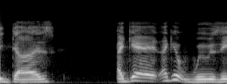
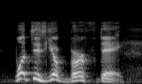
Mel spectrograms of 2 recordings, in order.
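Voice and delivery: terrible put-on Russian accent, pitched up; 5 semitones higher than usual. Asking Kevin what his birthday is, in a bad Russian accent. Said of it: "My Russian accent is so bad".

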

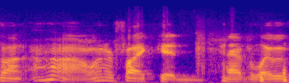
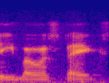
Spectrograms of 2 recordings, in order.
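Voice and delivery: ordinary talk, nothing marked

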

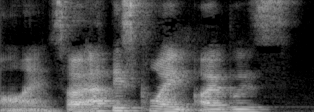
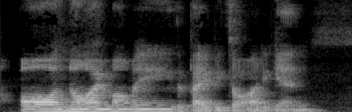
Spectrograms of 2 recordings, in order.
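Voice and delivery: usual speaking voice

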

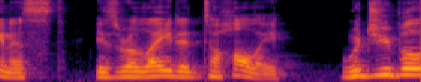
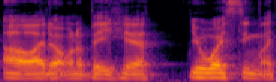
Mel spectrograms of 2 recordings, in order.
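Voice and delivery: mock bored lawyer voice, much lower pitch; 6 semitones lower than usual. Describing a lawyer character from an episode, imitating a bored lawyer. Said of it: "the lawyer has such a bored voice".

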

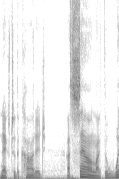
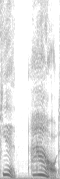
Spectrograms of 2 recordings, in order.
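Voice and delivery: very high, soft, hushed half-whisper; 9 dB quieter than usual. After a face vanishes from the tree, Paolo urges the other boy out, half-whispered. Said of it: "Paolo whispered".

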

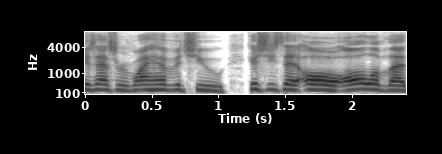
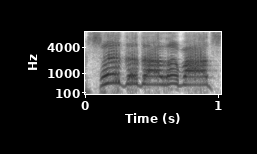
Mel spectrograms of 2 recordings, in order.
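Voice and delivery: put-on shrill yelling, pitched way up; 14 semitones higher than usual. Recapping a story, the speaker acts out a woman yelling at her minions: imitating someone yelling. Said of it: "smacking her minions around and yelling at them".

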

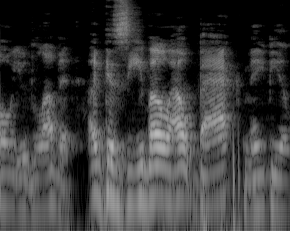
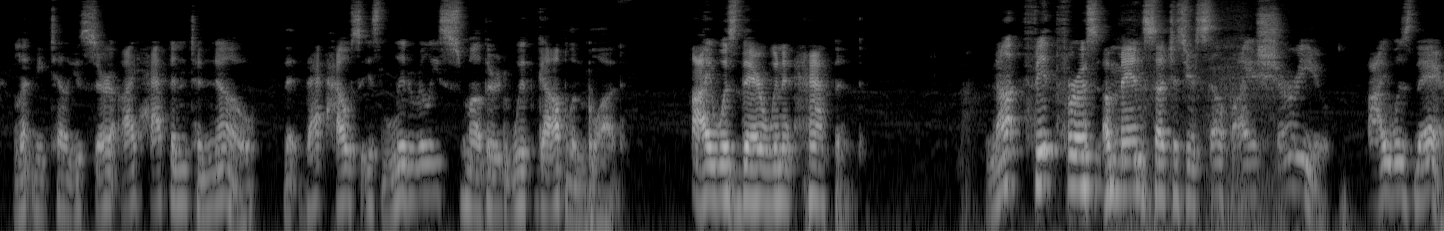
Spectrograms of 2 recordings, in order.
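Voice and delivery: lowered, confiding, secretive hushed voice. A role-play character speaking to a man he calls sir: lowered voice, sharing a secret. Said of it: "I lower my voice as though sharing a secret".

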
